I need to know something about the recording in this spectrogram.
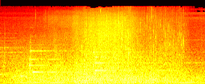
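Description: A rush of sea surf that swells up, is loudest about two seconds in and fades away near the end, over soft background music.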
